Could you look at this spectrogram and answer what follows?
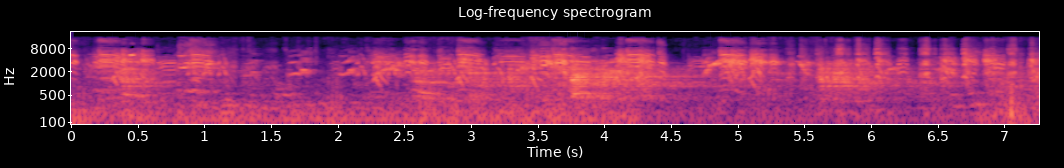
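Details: Several male zebra finches (Taeniopygia guttata) in a pet shop sing over one another, a busy mix of high buzzy trills, squeaky notes and nasal beeps, with no clear pauses.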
